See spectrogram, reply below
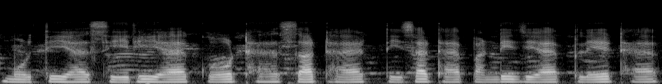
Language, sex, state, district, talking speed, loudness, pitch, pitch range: Hindi, male, Chandigarh, Chandigarh, 135 wpm, -21 LUFS, 115 Hz, 115-120 Hz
